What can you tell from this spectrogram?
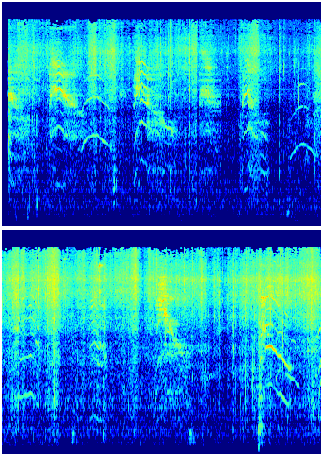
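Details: Kittens in their first week mewing: thin, high, arched cries with bright harmonics, repeated every second or so by several voices over steady background hiss.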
